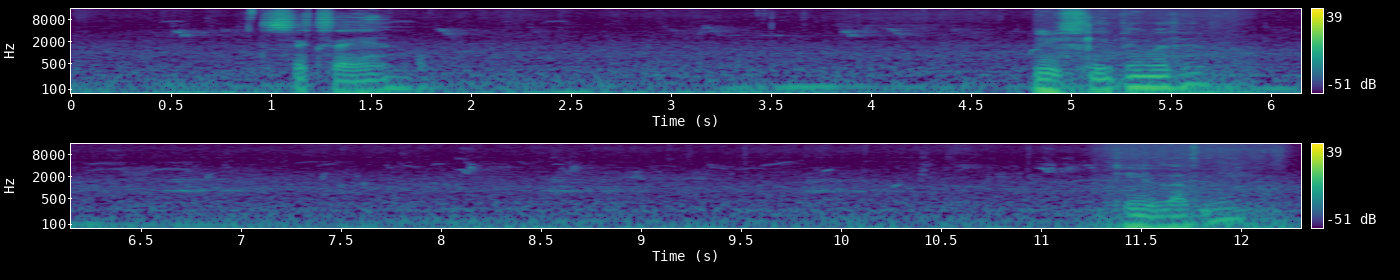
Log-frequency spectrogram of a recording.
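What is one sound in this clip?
A middle-aged man speaks in a low, calm voice close by.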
